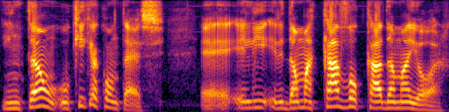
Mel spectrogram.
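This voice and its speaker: A man's voice: a little high, animated, moderate pace, creaky, fairly bright tone, no echo. A man with a Brazilian Portuguese accent, a tarot reader talking casually as a radio interview guest, explaining at length and laughing easily. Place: radio studio.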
